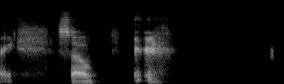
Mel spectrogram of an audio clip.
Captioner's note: interpreter clears throat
